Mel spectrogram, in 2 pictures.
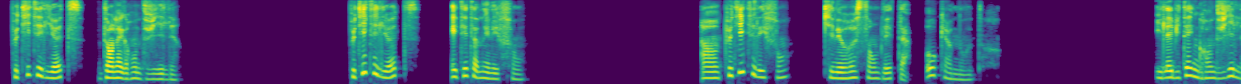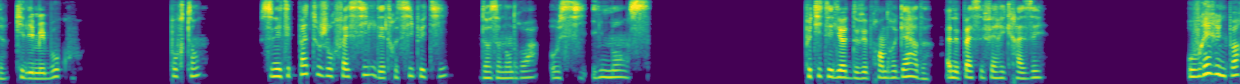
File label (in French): Audiobook enfance; Mike Curato; Petit Elliot dans la grande ville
